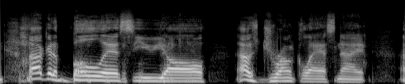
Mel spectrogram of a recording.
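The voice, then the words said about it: Put-on country twang. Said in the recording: “I'll do it with a little country twang.”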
